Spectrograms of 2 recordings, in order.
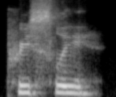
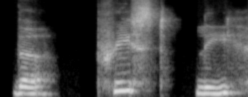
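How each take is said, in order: First: Said in the usual way. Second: "priestly" said very slowly, syllable by syllable; careful correction. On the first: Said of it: "almost said policely". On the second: Real, not acted. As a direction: carefully separate "priest" and "ly" in "priestly" after a slip. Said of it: "I did just say policely".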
